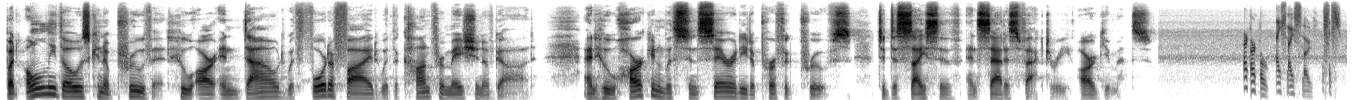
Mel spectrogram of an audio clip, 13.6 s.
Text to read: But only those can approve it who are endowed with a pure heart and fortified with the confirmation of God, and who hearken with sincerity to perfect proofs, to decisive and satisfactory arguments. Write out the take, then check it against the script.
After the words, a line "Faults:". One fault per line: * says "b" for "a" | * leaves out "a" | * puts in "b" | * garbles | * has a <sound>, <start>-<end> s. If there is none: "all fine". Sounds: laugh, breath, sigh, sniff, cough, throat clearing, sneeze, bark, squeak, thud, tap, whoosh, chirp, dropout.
But only those can approve it who are endowed with fortified with the confirmation of God, and who hearken with sincerity to perfect proofs, to decisive and satisfactory arguments.
Faults:
* leaves out "a pure heart and"
* has a chirp, 12.4-13.4 s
